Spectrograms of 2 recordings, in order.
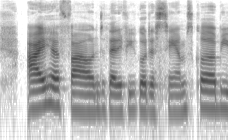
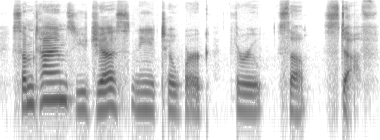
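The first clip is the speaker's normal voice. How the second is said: measured and drawn out, word by word; slow right down to let it sink in; slow, deliberate emphasis; 4 dB quieter, slower than usual. Real, not acted. Coach repeating advice about working through stuff, slowly and deliberately.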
